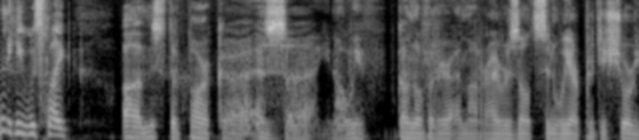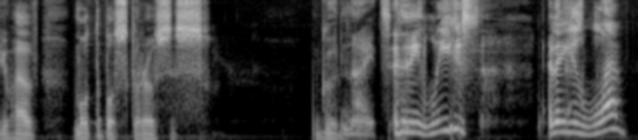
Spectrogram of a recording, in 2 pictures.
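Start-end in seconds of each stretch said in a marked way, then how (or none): 1.4-10.3 fake heavy Russian accent. Retelling how a doctor delivered a diagnosis, acting out his voice: imitating russian accent. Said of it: "it was like Dracula just walks into my room".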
